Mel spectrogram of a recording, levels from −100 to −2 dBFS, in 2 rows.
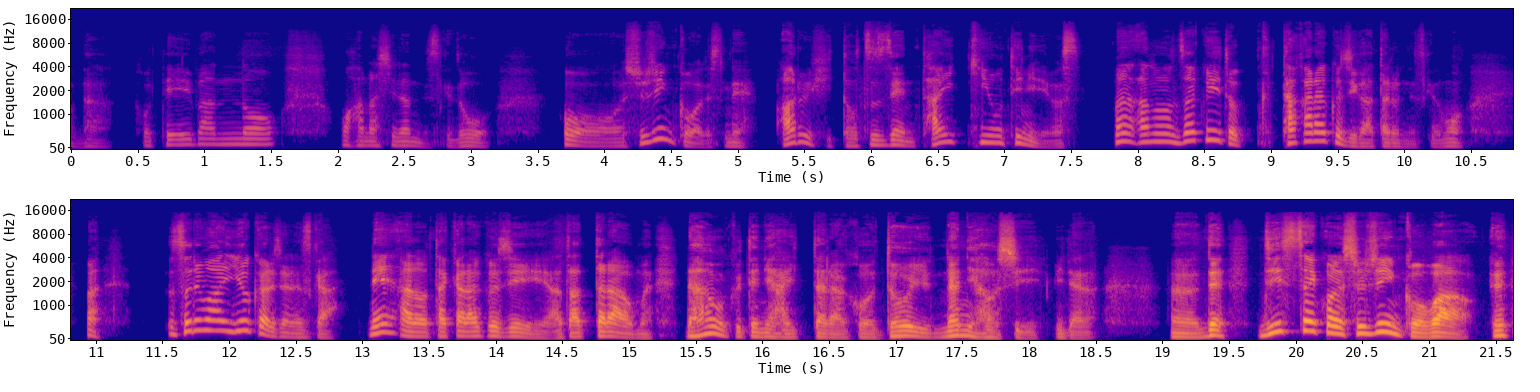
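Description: The automatic gain rises four times: from 0.68 to 5.21 s by about 6 dB, 6.11 to 9.54 s by about 5 dB, 11.53 to 17.71 s by about 9 dB, and 18.26 to 20.89 s by about 4 dB. Each time the speech seemed too quiet, so gain crept up. Speech and background swell together.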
